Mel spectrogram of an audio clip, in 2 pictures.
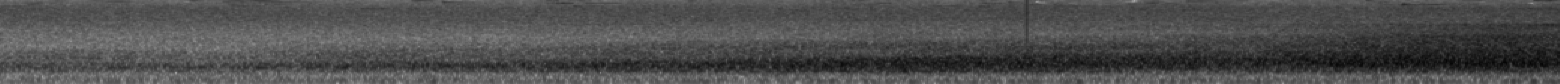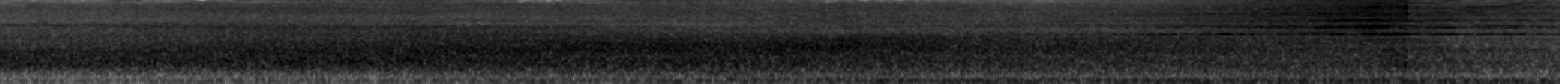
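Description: A sound-effect swell for an animated logo intro: a rushing noise over a deep rumble that builds steadily louder and higher, peaking near the end, where a few faint high ringing tones come in.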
